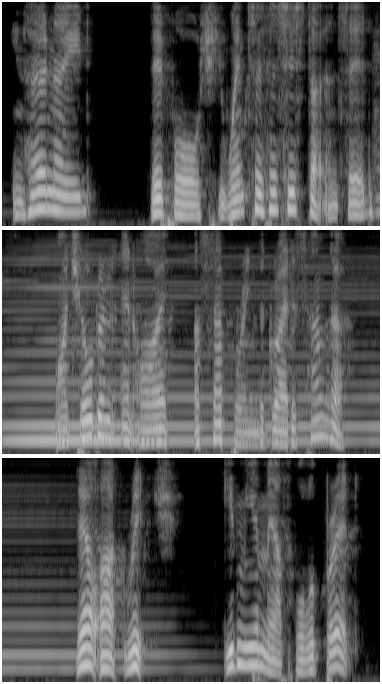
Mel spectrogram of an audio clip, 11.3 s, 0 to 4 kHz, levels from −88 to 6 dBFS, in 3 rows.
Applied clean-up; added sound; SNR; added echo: none; Bowed string instrument; 9 dB; none.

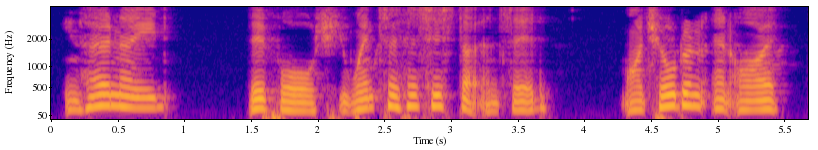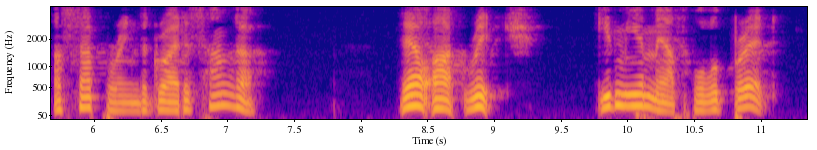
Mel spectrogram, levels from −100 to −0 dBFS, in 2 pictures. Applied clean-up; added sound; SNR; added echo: none; none; none; none.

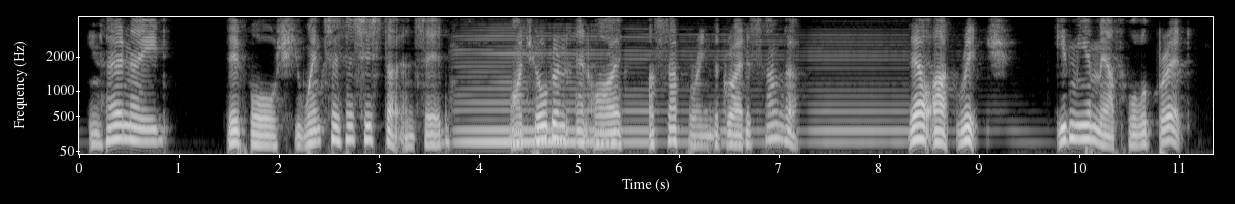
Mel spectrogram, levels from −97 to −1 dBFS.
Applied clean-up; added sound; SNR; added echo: neural mask model RNNoise.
